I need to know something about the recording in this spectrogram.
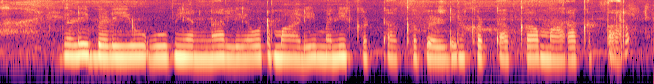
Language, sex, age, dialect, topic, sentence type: Kannada, female, 25-30, Dharwad Kannada, agriculture, statement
